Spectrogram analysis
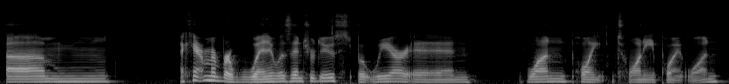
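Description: A man's voice: mid-range voice, steady tone, slow pace, fairly bright tone, clear, resonant tone. A man hosting a gaming channel, chatting casually and joking with a friend while they play a modded game, chuckling often.

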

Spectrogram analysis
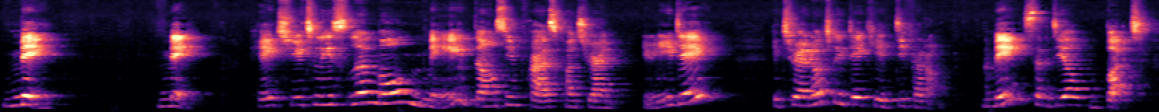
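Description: A woman teaching a simple French lesson to children, speaking slowly and clearly, repeating each word and giving English translations. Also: sits high, lively intonation. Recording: very echoey room, voice from far off.

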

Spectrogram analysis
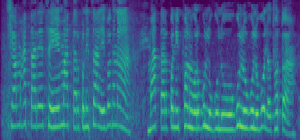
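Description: A woman's voice: extremely high pitch, fairly even intonation, moderate pace. A woman playing a suspicious, dramatic wife in a comic skit, nagging and accusing. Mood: outraged.

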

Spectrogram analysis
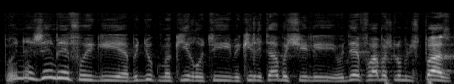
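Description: A male rabbi telling a story in a sermon, speaking with animation, calling out to his audience and acting out the dialogue. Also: high-pitched. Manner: animated, addresses audience often, acts out dialogue.

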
